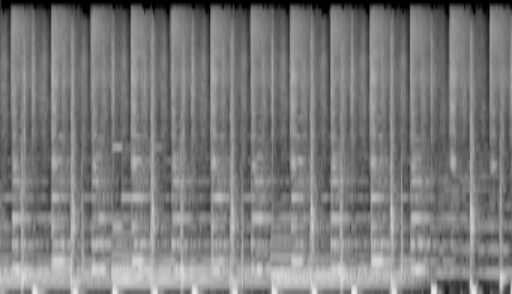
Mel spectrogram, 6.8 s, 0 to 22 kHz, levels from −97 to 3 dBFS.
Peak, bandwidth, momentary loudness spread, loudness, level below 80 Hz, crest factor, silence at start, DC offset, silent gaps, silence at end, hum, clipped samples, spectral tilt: 0 dBFS; 19.5 kHz; 4 LU; -16 LUFS; -18 dBFS; 14 dB; 0 s; 0.2%; none; 0 s; none; under 0.1%; -4 dB/octave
